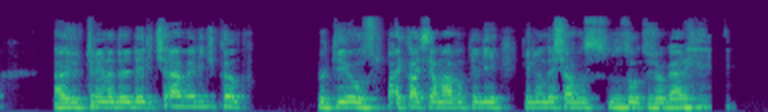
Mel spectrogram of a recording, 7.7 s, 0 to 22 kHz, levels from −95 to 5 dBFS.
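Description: A speech recording with two bursts of frames out of order, at 3.98–4.34 s and 7.08–7.36 s, where two neighbouring runs of audio were decoded in swapped sequence. Each stretch plays its halves exchanged, heard as a garbled flutter. Each half is about 0.17 s, which fits runs of four codec frames. A spectrogram shows abrupt discontinuities in the harmonic tracks at each boundary, and the waveform has matching steps. No time is lost.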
